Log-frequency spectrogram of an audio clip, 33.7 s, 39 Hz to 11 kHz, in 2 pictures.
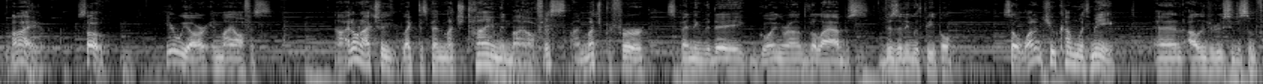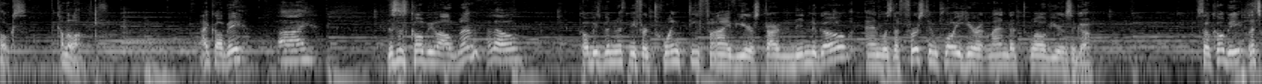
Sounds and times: Music: 0.0 - 33.6
Speech: 0.2 - 1.5, 2.2 - 3.6, 4.4 - 12.7, 13.4 - 18.2, 19.5 - 21.1, 22.0 - 23.8, 24.6 - 31.4, 32.8 - 33.6.

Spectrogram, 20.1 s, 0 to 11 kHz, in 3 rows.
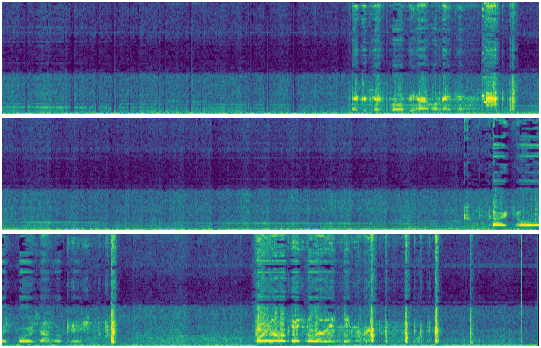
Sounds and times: Speech: 4.3 - 6.3, 12.8 - 14.6, 16.6 - 18.2.

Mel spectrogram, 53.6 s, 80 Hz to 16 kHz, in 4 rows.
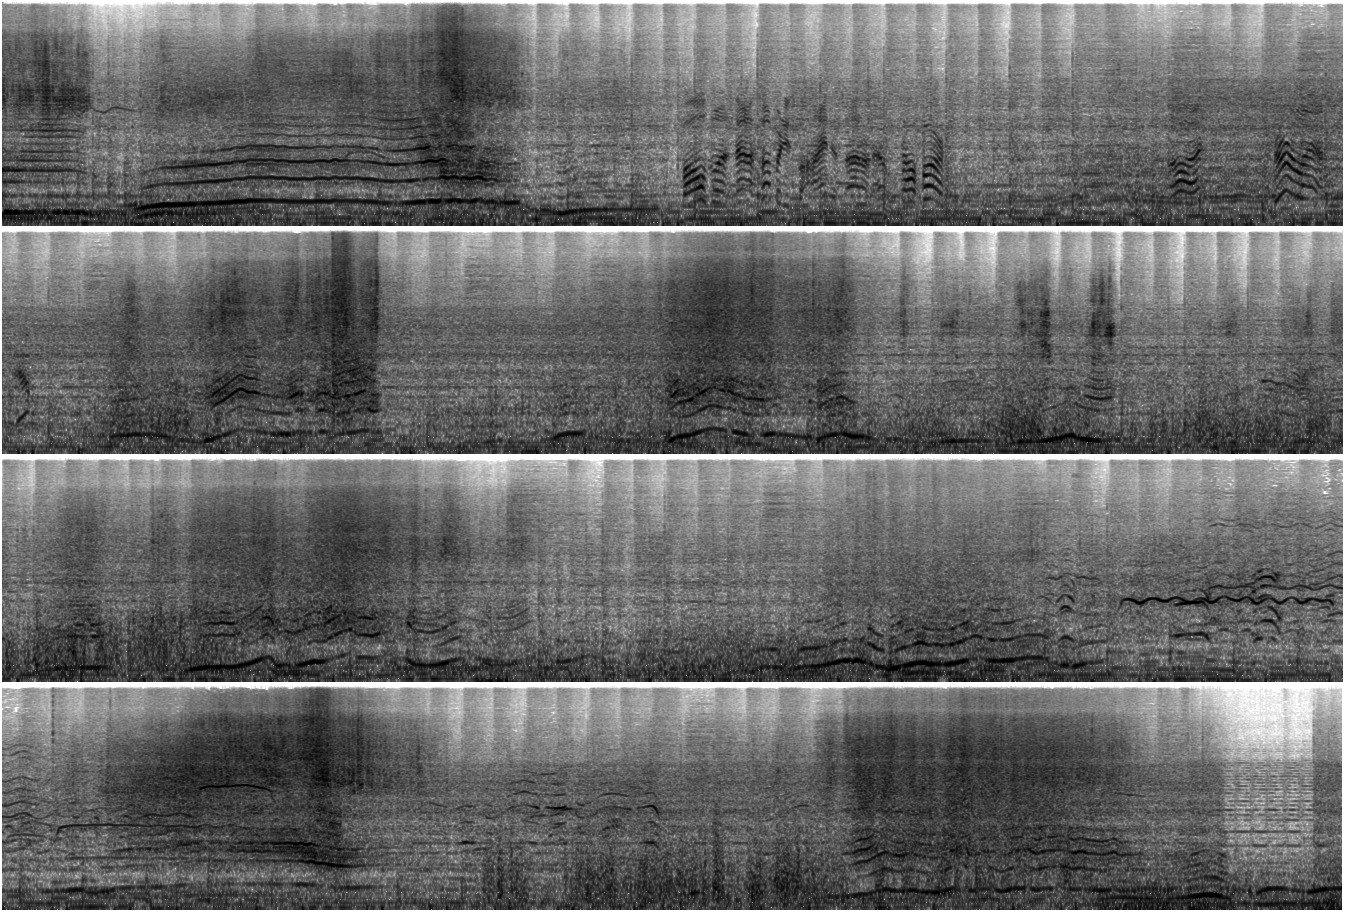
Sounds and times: Music: 0.0 - 53.6
Truck: 0.0 - 53.6
Speech: 6.8 - 9.5, 11.6 - 13.8.

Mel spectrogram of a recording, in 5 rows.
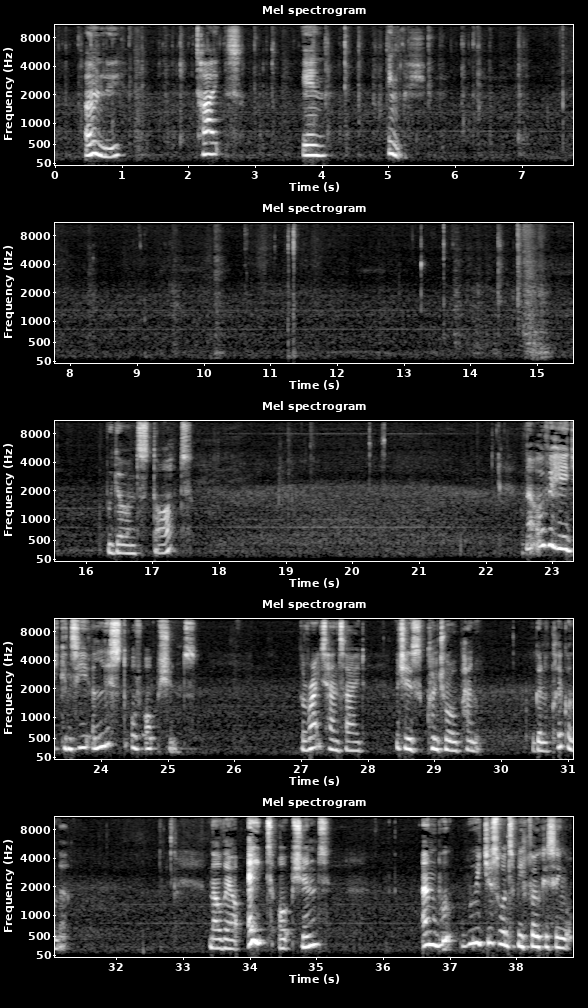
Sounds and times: Speech: 0.5 - 1.1, 2.2 - 2.9, 3.8 - 4.2, 5.0 - 5.6, 16.4 - 17.7, 22.6 - 25.5, 27.0 - 29.8, 30.5 - 31.4, 33.4 - 35.3, 36.6 - 38.8.

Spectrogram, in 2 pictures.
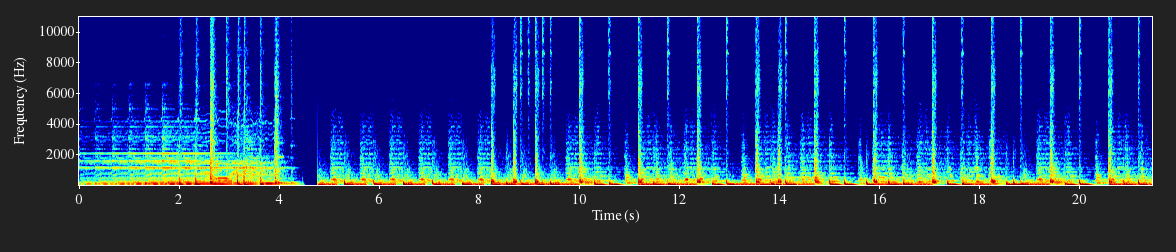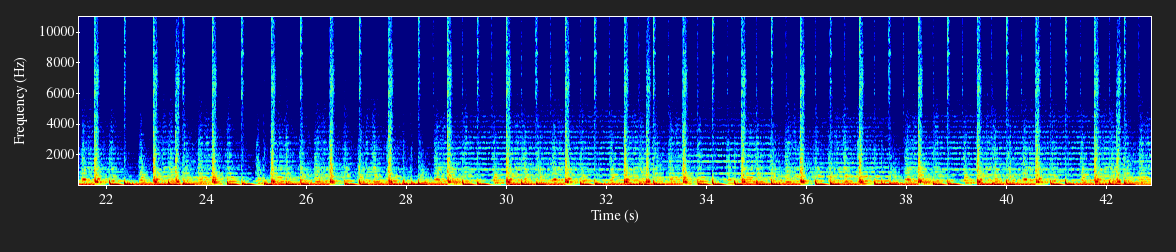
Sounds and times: Music: 0.0 - 42.9.

